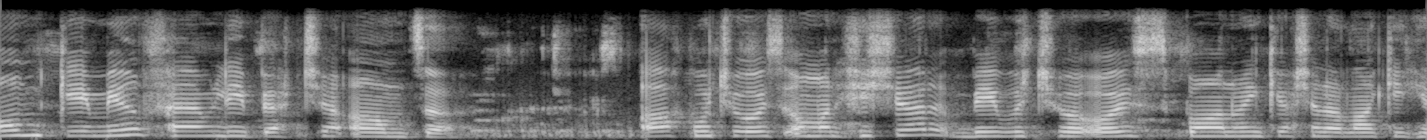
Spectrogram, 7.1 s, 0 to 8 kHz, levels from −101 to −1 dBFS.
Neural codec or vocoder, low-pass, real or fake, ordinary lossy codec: none; 7.2 kHz; real; none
